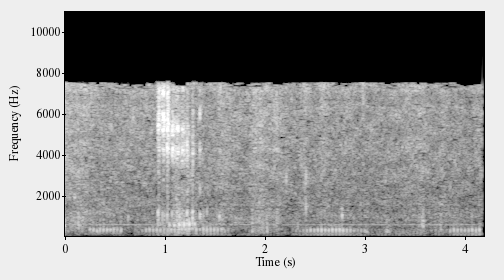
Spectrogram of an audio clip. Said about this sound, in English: Purr for the camera.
